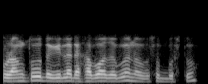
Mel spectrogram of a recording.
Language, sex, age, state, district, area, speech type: Assamese, male, 18-30, Assam, Darrang, rural, conversation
